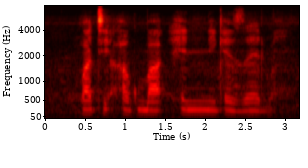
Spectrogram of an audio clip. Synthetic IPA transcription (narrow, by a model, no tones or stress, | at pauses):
watʰiakʼuɓaenik̬ʼɛzɛːlwɛ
